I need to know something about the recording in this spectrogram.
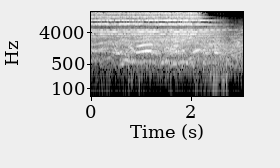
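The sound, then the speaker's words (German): On a warm, sunny September morning in 2016 in Cameroon's English-speaking Northwest Region, a school bell rings steadily for a few seconds for the first time after the holidays, a bright sustained metallic tone, while a crowd of children's voices chatters and calls underneath. “Zum ersten Mal nach den Ferien läutet die Schulglocke.”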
